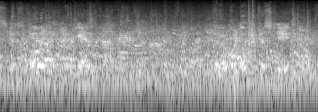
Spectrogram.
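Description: Indistinct talking and chatter, no clear words.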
